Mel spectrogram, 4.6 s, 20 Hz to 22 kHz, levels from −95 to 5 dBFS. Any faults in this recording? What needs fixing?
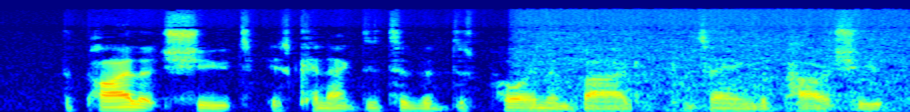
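Noise suppressor artifacts run through the whole speech clip. The suppressor works frame by frame. It judges which frequency bands hold steady noise and pulls them down, here by about 14 dB. So the background drops in the gaps and comes back under the speech. That pumping is the fault. Around two and a half seconds the room noise rises by about 11 dB. It still sits about 14 dB below the speech. Prevent it by easing the suppression depth or smoothing its gain changes between frames.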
